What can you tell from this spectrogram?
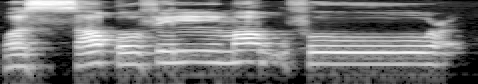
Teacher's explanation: واو کو سین کے ساتھ ملانا ہے، کیونکہ سین کے اوپر تشدید ہے، الف لام نہیں پڑھے جائیں گے.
